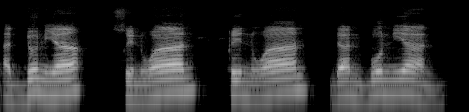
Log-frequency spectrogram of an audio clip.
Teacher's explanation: izhar mutlaq apabila nun mati bertemu waw ataupun ya dalam satu perkataan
